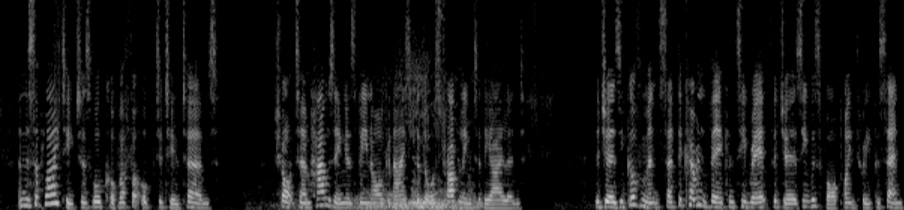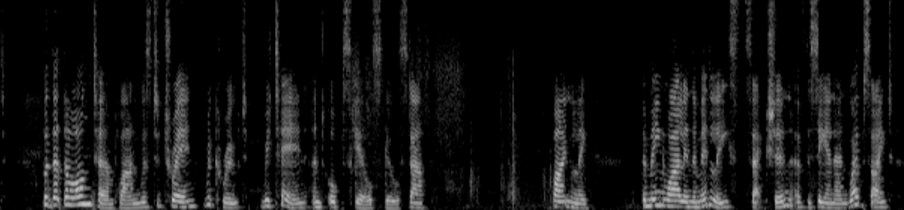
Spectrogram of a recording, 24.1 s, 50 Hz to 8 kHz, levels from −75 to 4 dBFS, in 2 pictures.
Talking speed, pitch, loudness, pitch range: 155 wpm, 185 Hz, -26 LUFS, 160-215 Hz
